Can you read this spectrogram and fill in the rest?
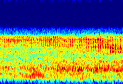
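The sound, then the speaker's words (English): A motorboat engine drones steadily, a continuous rough rumble with no breaks or changes in pitch, and no voices over it. “Emmett cut the motors, and we drifted into the beach.”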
